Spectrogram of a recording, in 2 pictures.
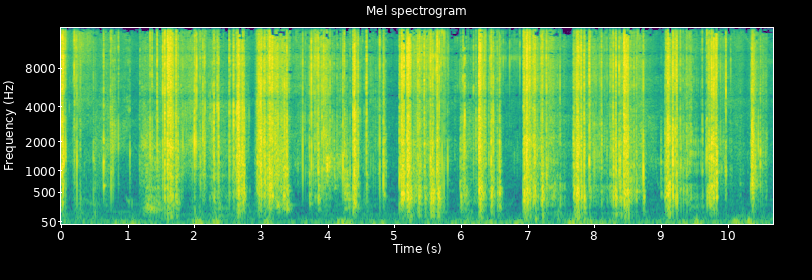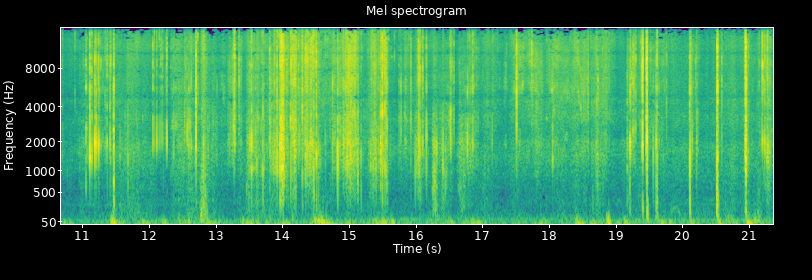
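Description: Repeated crunching and crackling footsteps of a person walking on brittle ice, fairly loud, with irregular bursts of cracking and crushing that thin out toward the end.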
